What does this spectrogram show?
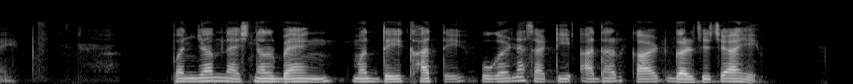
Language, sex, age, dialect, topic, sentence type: Marathi, male, 60-100, Northern Konkan, banking, statement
